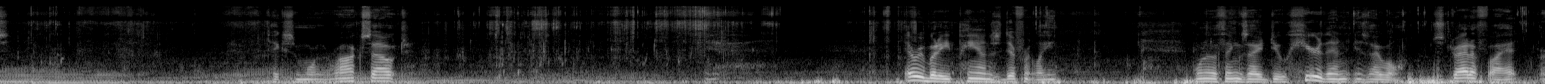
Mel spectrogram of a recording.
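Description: Water sloshes and swirls in a plastic pan.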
